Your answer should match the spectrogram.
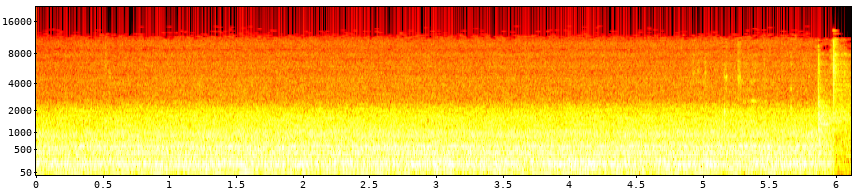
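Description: A machine running steadily, a continuous droning hum that cuts off suddenly at the very end.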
